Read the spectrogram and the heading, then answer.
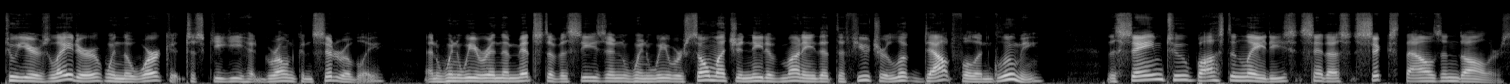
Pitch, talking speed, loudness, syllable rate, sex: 155 Hz, 185 wpm, -20 LUFS, 4.8 syllables/s, male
